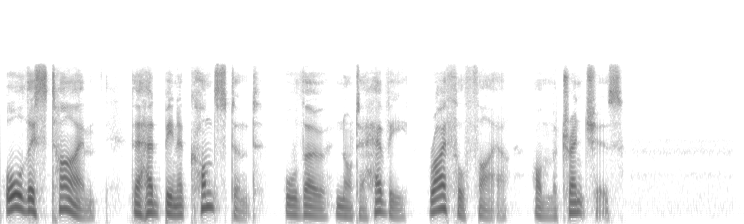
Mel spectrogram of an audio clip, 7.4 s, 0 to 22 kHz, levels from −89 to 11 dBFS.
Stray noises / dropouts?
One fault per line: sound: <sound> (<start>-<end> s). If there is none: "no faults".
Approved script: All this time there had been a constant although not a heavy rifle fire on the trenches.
no faults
